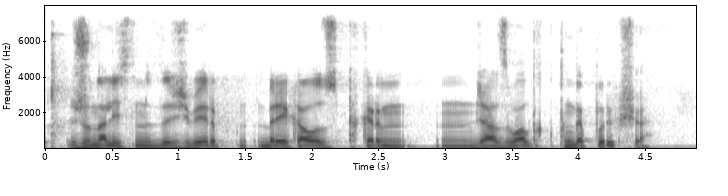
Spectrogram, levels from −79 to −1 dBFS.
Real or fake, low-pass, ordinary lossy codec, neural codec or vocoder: real; 7.2 kHz; none; none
